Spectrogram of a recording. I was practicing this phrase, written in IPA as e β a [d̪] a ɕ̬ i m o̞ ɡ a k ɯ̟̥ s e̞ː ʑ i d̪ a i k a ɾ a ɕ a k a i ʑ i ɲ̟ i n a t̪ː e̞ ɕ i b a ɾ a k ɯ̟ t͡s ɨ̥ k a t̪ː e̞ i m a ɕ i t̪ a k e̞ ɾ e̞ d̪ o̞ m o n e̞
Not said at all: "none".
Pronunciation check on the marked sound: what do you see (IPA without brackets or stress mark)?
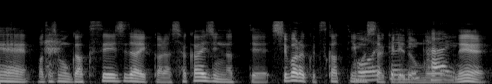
t̪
